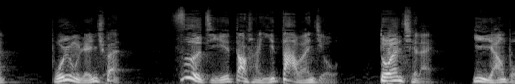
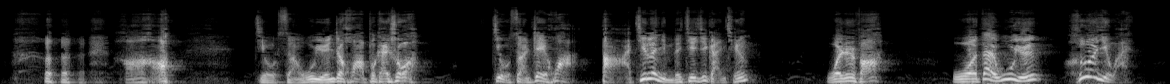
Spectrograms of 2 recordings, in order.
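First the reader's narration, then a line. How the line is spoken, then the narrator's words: Cheerful laughing. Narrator (Chinese): 关山林笑呵呵地说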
